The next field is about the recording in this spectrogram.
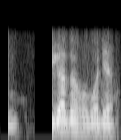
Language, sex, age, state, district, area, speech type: Assamese, male, 18-30, Assam, Tinsukia, urban, conversation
